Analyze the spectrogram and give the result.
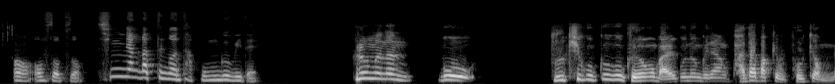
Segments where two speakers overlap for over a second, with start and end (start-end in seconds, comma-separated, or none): none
